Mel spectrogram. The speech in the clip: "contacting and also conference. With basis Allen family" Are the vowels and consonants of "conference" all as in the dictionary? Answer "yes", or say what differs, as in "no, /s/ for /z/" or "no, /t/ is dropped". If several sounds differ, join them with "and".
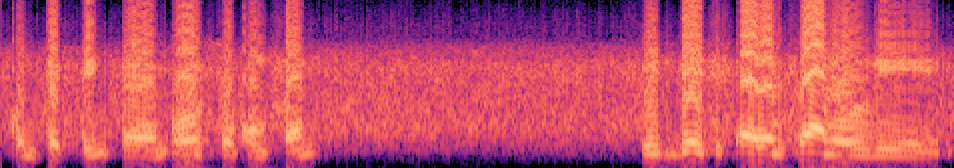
no, /ɹ/ is dropped and /s/ is dropped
